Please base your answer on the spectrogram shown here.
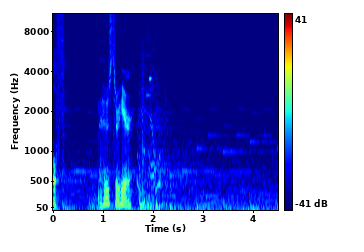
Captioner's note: porcelain speaking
